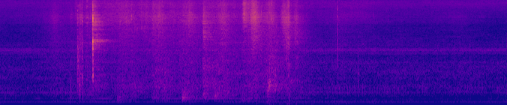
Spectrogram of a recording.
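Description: Footsteps and rustling movement in an empty room, with a sharp click about two seconds in and several smaller knocks over the next few seconds. A steady low hum runs underneath throughout.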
